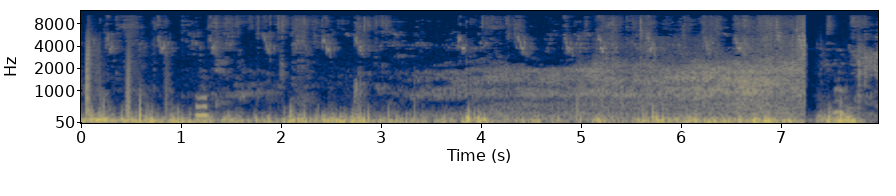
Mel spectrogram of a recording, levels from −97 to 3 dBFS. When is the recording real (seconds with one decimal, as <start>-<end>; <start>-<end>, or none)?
0.0-8.0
